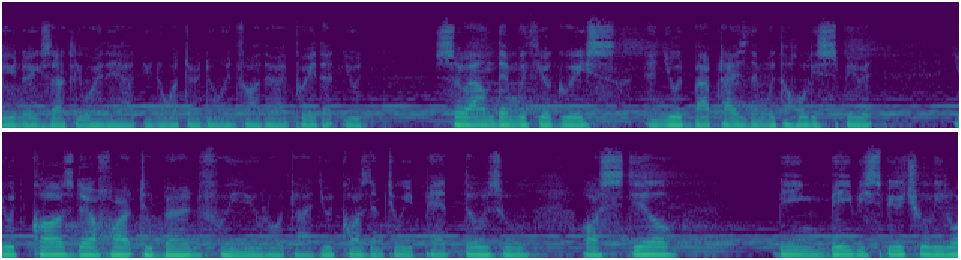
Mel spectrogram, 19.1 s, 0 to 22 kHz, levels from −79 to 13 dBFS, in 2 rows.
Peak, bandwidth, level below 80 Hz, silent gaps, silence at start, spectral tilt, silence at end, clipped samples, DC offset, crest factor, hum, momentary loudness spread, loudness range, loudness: -14 dBFS; 11.5 kHz; -62 dBFS; none; 0 s; -6.5 dB/octave; 0 s; under 0.1%; under 0.1%; 14 dB; none; 17 LU; 5 LU; -29 LUFS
